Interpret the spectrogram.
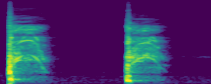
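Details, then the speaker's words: Imitated cough-variant asthma cough: two short, dry, separate coughs from the chest, showing the single-bout cough of this asthma type. "if suppose if you have a cough variant asthma it may come once in your way you just may have a single about a cough. See you have to imagine that you're coughing from the chest."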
